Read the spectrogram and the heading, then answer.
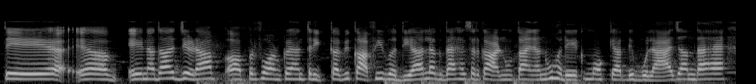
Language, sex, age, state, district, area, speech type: Punjabi, female, 18-30, Punjab, Patiala, urban, spontaneous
